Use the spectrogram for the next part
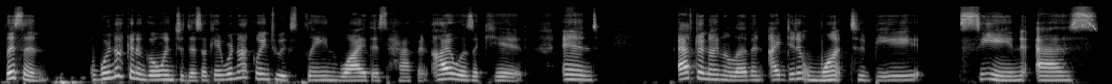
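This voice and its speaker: In a mid-range voice and at a slightly slow pace, a young woman hosts a livestream and shares a personal story. She's chatty and quick to laugh, reads out chat comments, and acts out the classmates she quotes.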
